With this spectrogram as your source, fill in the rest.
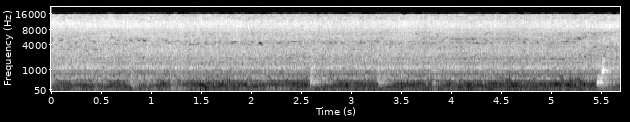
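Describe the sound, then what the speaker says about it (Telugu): Ginger garlic paste frying in hot oil for prawn biryani, a steady close sizzle with faint stirring touches throughout, no voices. "అల్లం వెల్లుల్లి వేగింది కదా"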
